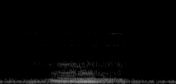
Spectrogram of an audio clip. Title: Catahoula snoring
